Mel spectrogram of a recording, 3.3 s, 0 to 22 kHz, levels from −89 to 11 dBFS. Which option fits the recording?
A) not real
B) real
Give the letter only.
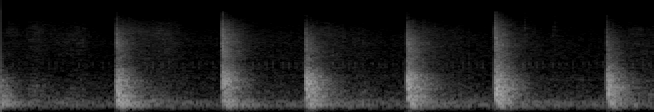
B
